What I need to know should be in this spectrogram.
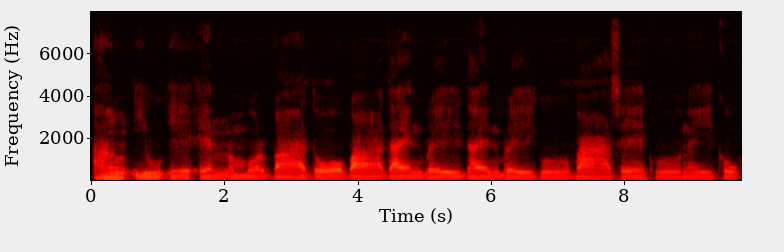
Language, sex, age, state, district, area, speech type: Bodo, male, 45-60, Assam, Chirang, rural, read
